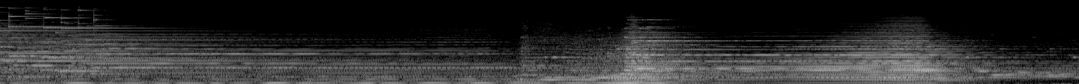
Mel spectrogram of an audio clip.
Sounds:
percussion
music

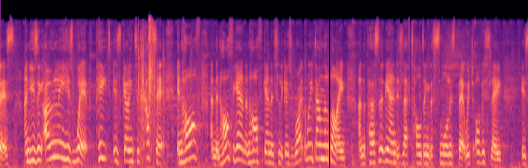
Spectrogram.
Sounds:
speech
music

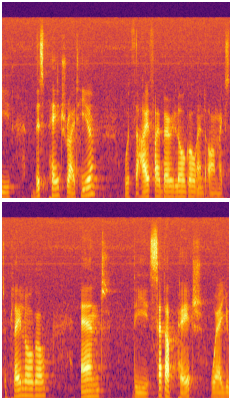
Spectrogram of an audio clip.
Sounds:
speech

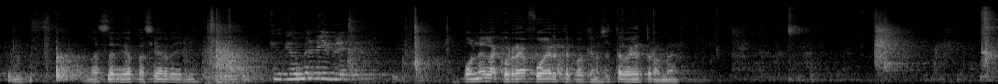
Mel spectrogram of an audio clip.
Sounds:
speech
footsteps

